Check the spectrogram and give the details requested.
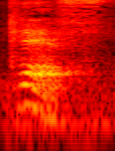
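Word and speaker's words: كاف: Next letter is called Kaf.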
